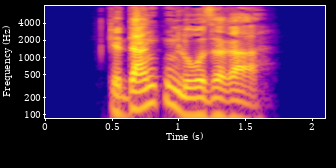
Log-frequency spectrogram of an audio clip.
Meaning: inflection of gedankenlos: 1. strong/mixed nominative masculine singular comparative degree 2. strong genitive/dative feminine singular comparative degree 3. strong genitive plural comparative degree
- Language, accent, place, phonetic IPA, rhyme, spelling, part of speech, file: German, Germany, Berlin, [ɡəˈdaŋkn̩loːzəʁɐ], -aŋkn̩loːzəʁɐ, gedankenloserer, adjective, De-gedankenloserer.ogg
